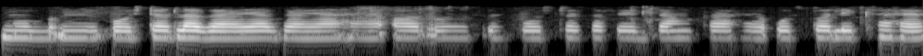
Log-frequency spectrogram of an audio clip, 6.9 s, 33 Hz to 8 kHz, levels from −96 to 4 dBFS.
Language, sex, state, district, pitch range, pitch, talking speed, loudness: Hindi, female, Uttar Pradesh, Ghazipur, 195-200 Hz, 200 Hz, 120 wpm, -20 LUFS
